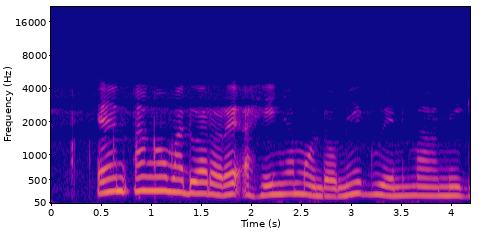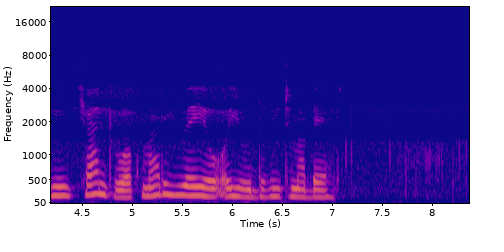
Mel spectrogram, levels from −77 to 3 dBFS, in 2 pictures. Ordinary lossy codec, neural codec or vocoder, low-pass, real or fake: none; none; 19.8 kHz; real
